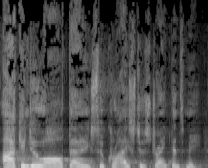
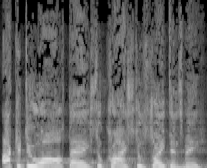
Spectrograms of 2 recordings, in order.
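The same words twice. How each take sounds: First: High shouted echo from the crowd; team screaming back. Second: High, loud yelled battle cry; screaming at the top of his lungs. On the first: Hundred players answering Verron, high group shout. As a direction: roar it back as the whole team. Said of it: "all the other hundred guys scream out as well". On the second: Verron yelling to the dark locker room, high loud scream. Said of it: "Verron screams at the top of his lungs". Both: Retold or imitated.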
